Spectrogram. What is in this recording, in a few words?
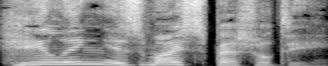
loading, en; cookie run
